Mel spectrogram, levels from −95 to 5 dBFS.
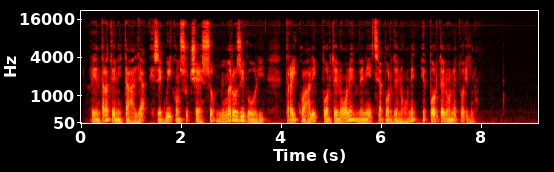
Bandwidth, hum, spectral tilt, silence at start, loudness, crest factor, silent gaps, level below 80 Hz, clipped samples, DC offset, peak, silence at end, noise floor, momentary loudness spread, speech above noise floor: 16.5 kHz; none; -4.5 dB/octave; 0.2 s; -31 LUFS; 18 dB; none; -46 dBFS; under 0.1%; under 0.1%; -14 dBFS; 1.3 s; -69 dBFS; 8 LU; 38 dB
